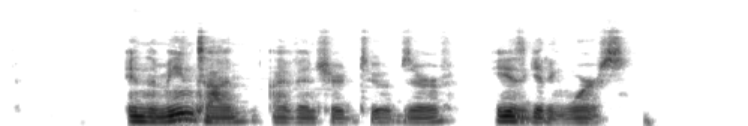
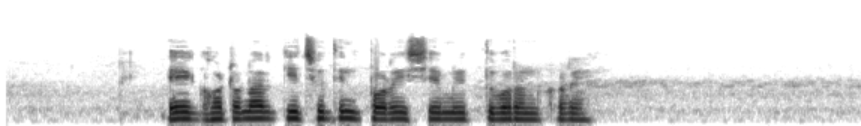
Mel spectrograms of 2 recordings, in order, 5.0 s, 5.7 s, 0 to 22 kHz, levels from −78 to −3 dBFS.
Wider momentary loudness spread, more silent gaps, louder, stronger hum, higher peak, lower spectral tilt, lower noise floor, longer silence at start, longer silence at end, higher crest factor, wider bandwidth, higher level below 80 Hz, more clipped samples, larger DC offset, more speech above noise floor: first, 12 LU vs 6 LU; neither; second, -20 LUFS vs -17 LUFS; neither; about the same, -2 dBFS vs 0 dBFS; about the same, -6 dB/octave vs -6.5 dB/octave; first, -86 dBFS vs -54 dBFS; second, 0.85 s vs 1.1 s; second, 0.65 s vs 1.8 s; about the same, 18 dB vs 18 dB; first, 9.4 kHz vs 7.6 kHz; about the same, -60 dBFS vs -56 dBFS; neither; neither; first, 66 dB vs 38 dB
